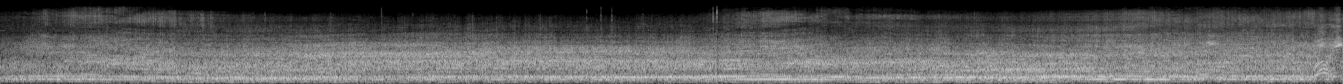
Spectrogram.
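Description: Stock race cars circle the New London-Waterford Speedbowl oval in a steady, unbroken engine roar that stays loud throughout, while an announcer talks over it.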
